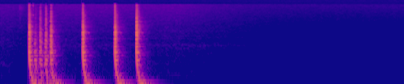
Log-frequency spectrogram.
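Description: Hip-hop kick drum played back from a DAW, dry without saturation: four deep, punchy hits in quick succession in the first second and a half.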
